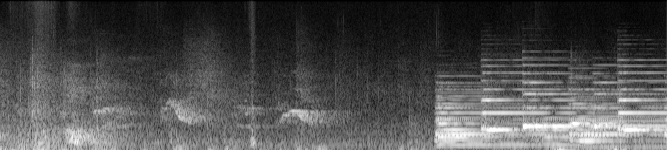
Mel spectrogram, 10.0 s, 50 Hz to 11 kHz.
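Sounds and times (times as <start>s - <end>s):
chairs thudding and shuffling: 3.1s - 4.2s.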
